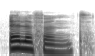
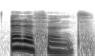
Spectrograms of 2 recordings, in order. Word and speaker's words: elephant: pas toujours la première elephant elephant première syllabe beautiful beautiful première syllabe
